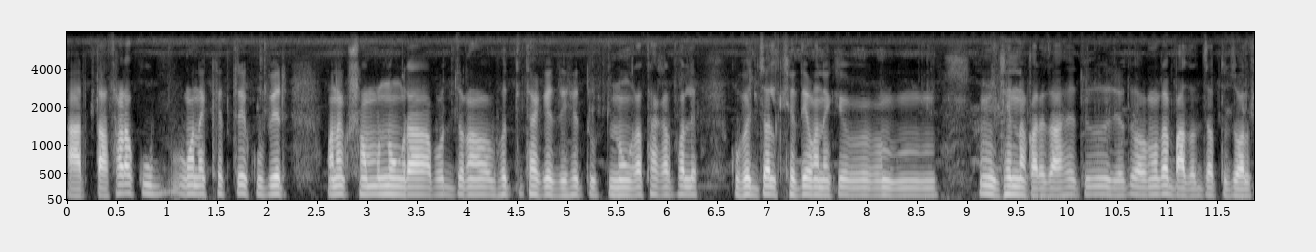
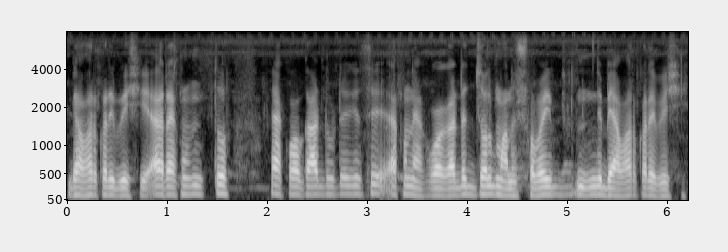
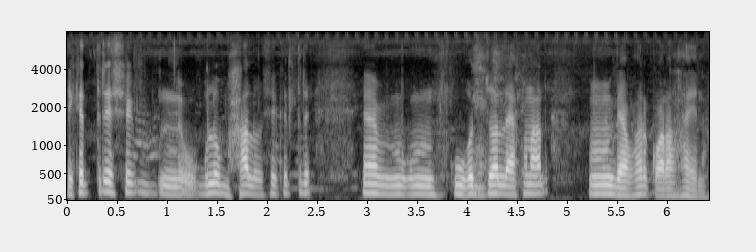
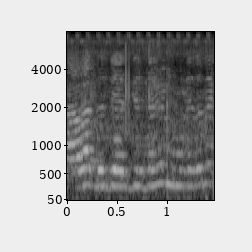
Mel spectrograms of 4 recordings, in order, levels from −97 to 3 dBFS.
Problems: none marked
